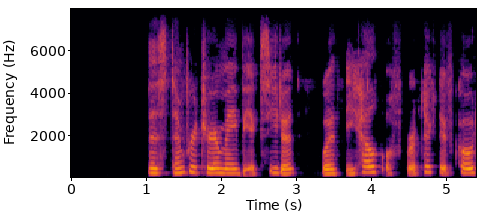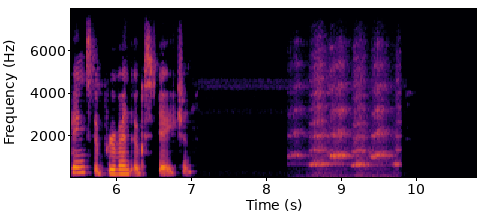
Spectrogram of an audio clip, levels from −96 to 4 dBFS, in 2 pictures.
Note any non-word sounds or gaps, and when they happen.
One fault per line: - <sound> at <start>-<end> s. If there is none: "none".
- squeak at 8.3-9.8 s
